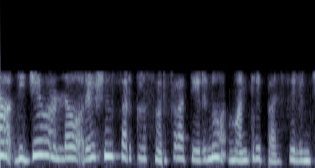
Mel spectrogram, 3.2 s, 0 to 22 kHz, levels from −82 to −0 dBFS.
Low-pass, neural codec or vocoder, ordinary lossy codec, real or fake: 3.6 kHz; codec, 44.1 kHz, 2.6 kbps, DAC; none; fake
